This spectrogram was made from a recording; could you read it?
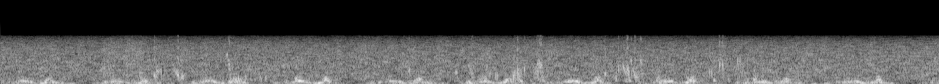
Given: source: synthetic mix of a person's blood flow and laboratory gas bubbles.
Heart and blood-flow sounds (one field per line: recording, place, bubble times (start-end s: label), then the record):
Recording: Doppler ultrasound of blood flow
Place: precordium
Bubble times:
1.36-1.67 s: bubbles
1.71-1.87 s: bubbles
2.24-2.75 s: bubbles
2.92-3.01 s: bubbles
4.07-4.13 s: bubbles
4.54-4.59 s: bubbles
4.66-5.01 s: bubbles
5.08-5.51 s: bubbles
5.90-6.46 s: bubbles
6.51-6.63 s: bubbles
6.85-6.92 s: bubbles
7.05-7.65 s: bubbles
From the record:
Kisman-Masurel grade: 232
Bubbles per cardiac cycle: several, 3 to 8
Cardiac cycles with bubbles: 50 to 99%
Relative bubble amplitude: moderate (0.250 to 0.450)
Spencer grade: 3 (all of the cardiac periods contain showers or single bubble signals, but not dominating or overriding the cardiac motion signals)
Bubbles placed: anywhere in the cardiac cycle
